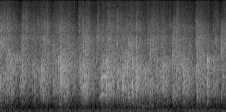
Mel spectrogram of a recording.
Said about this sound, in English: That'd be a good place to clap. Come on.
